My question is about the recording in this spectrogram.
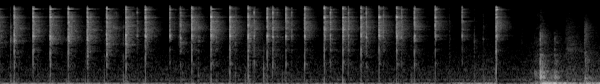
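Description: Two metal spoons played as a rhythm instrument, rattled back and forth between the knee and the palm held above them, giving a fast, even run of bright clicks, about five or six a second. The playing stops shortly before the end.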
